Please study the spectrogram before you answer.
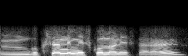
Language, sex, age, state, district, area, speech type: Telugu, male, 18-30, Andhra Pradesh, Visakhapatnam, rural, conversation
